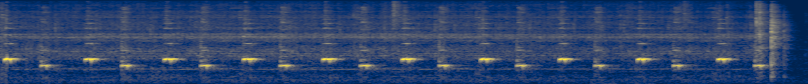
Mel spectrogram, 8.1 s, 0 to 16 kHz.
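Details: 1940 Lux cuckoo clock with a one-day double-weight movement, reassembled: a crisp, even tick-tock at about 76 beats a minute, with no drag or stumble; the movement runs cleanly.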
